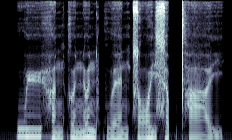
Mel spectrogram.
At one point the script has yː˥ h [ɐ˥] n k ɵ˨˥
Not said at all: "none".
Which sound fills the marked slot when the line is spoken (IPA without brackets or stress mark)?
ɐ˨˥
